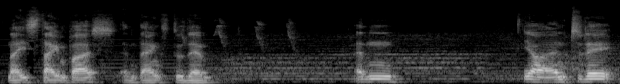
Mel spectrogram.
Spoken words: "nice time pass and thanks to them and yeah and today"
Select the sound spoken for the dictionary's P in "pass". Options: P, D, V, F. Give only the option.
F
